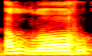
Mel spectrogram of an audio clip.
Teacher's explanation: لفظ اللہ کو جو پر پڑا گیا اس سے پہلے زبر ہے اس لیے پر پڑا گیا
